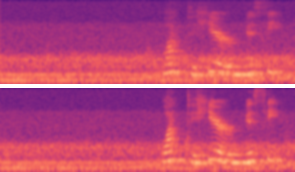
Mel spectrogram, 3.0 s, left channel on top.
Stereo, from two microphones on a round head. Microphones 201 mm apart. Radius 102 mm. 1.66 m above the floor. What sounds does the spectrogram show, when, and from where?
1.6 s a woman speaking: 45° right (ahead or behind), 1.6 m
